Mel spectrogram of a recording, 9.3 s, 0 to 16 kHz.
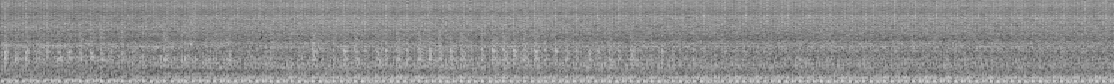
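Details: BMW N57 diesel idling, crankshaft and rod bearings, timing chain, belt tensioner and idler pulley already new: light even tap about twice a second over the clatter, only at idle, suddenly appearing and vanishing; owner asks what it is.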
